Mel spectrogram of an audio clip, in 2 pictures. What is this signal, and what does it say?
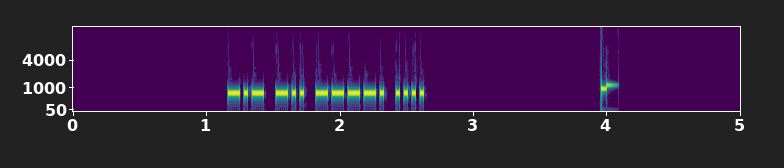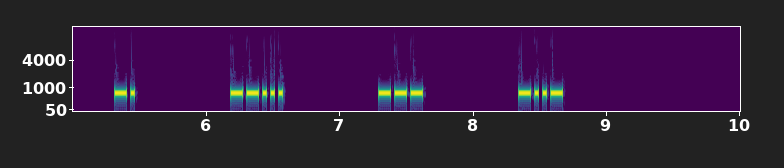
Morse code, heard as a keyed tone, about 40 wpm, spaced as for 17 wpm, 700 Hz. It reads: KD9H N7OX
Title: USA Call Signs - 4 Characters - 8x Character Spacing - 40wpm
